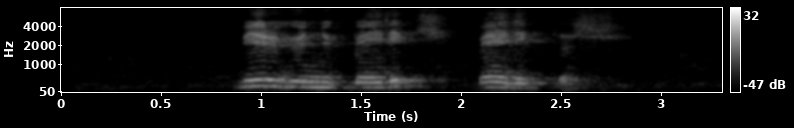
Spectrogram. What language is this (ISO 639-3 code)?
tur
